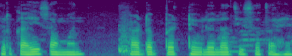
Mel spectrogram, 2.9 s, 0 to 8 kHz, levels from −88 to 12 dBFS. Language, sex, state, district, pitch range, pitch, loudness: Marathi, male, Maharashtra, Pune, 115-120 Hz, 120 Hz, -17 LUFS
